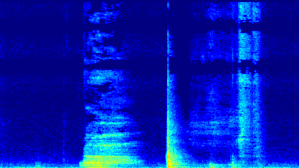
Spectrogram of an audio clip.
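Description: A loud breathy exhale after a long drink, then a single sharp thunk about two and a half seconds in as a drinking bottle is set down on a stone worktop, ringing briefly.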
